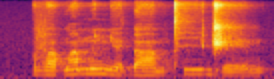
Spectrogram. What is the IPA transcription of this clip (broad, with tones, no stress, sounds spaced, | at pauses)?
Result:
v a˨ b ã˦ m ĩ˦ ɲ e˨ ɗ aː˨ m tʰ iː˦ d͡ʒ eː˨ m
